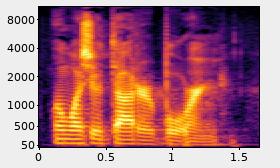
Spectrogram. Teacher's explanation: Fíjate que la R de your decae, no se pronuncia.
